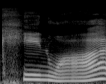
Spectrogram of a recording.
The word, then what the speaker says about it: quinoa: a dietitian so I'm going to talk about quinoa and that's how you say it quinoa is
